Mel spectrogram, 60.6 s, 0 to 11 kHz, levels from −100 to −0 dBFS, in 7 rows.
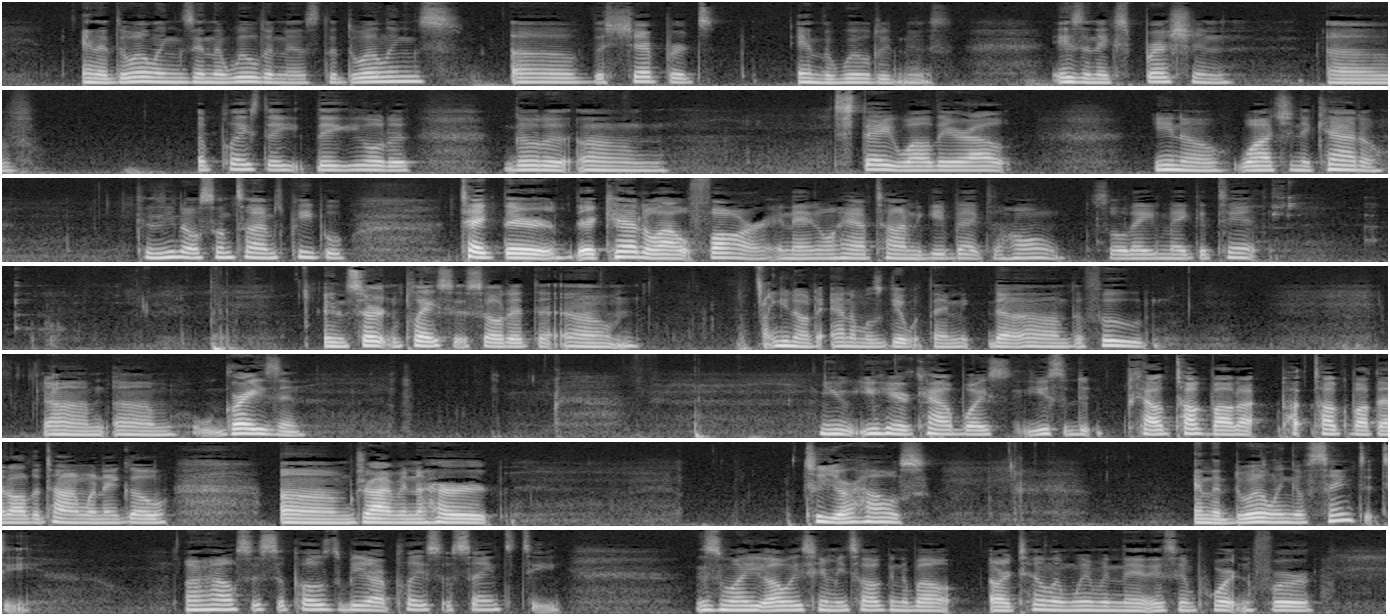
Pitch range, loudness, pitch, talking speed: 150-175 Hz, -21 LUFS, 160 Hz, 140 wpm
